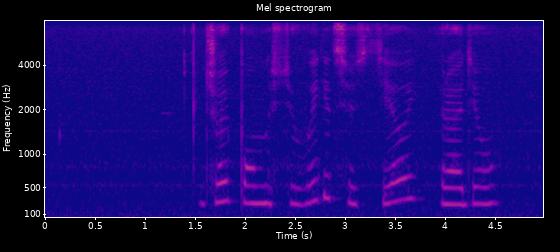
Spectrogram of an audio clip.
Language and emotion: Russian, neutral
